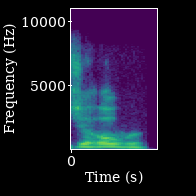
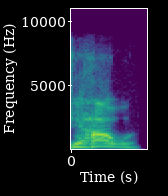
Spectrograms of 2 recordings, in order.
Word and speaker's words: Yahweh: There's no J's in Hebrew. It's not Jehovah. It's Yahweh.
